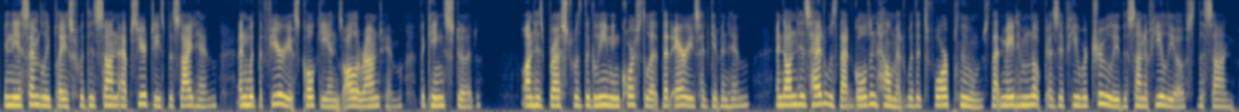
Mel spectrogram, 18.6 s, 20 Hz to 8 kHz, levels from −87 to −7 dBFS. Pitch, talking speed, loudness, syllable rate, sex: 205 Hz, 195 wpm, -20 LUFS, 4.7 syllables/s, female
